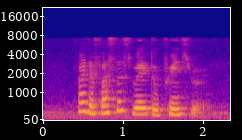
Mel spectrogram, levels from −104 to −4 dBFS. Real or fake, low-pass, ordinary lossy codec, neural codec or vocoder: real; 7.2 kHz; Opus, 64 kbps; none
